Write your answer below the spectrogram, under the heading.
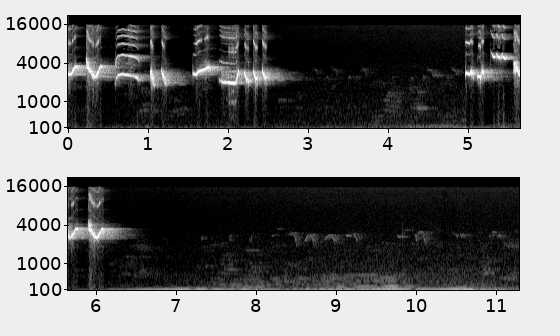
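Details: Orange-headed thrush song used to stimulate a silent bird into singing: loud whistled, warbling phrases with rising and falling slurs for about three seconds, a pause, then another burst, leaving faint low hum.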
